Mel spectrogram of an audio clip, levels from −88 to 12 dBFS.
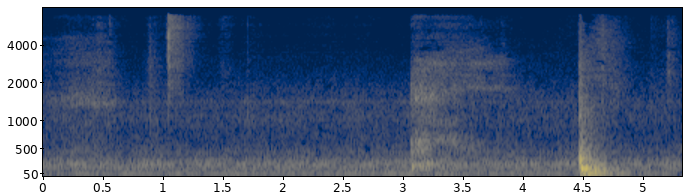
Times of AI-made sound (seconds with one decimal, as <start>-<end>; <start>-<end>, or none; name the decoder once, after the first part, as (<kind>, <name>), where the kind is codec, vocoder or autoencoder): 0.4-3.6 (autoencoder, DAC-VAE)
